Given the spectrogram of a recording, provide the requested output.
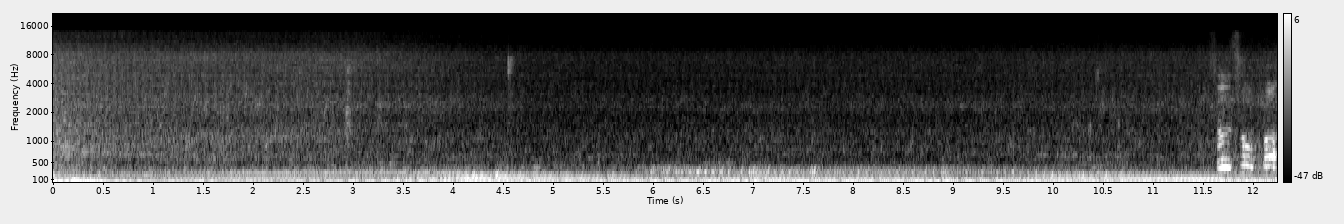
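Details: Car after timing chain replacement, cold with half choke: lumpy uneven running with irregular pops, backfiring; owner suspects ignition problem despite new coil, leads, plugs and electronic ignition module; cause not found.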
